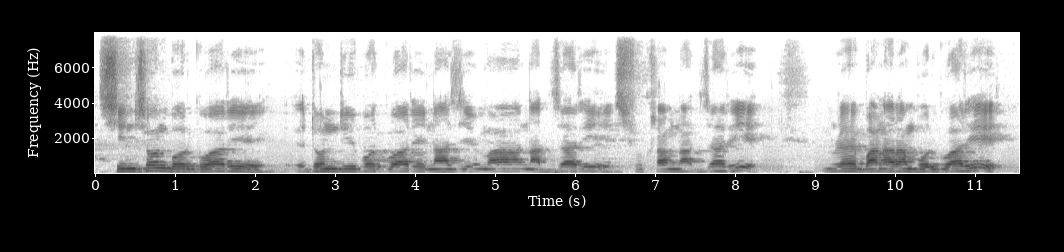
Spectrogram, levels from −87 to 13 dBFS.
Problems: constant background noise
